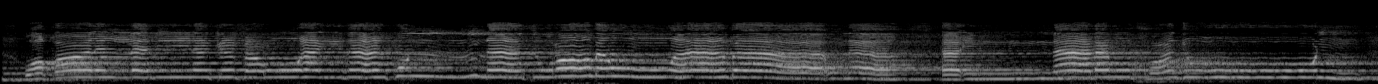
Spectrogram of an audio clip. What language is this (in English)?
Arabic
